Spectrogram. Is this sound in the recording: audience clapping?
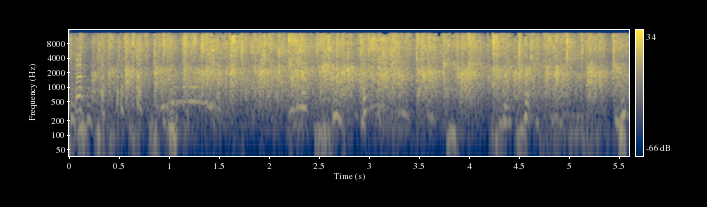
yes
